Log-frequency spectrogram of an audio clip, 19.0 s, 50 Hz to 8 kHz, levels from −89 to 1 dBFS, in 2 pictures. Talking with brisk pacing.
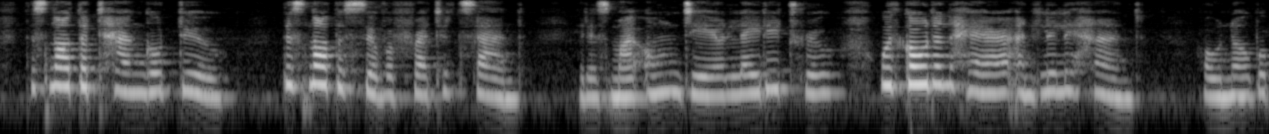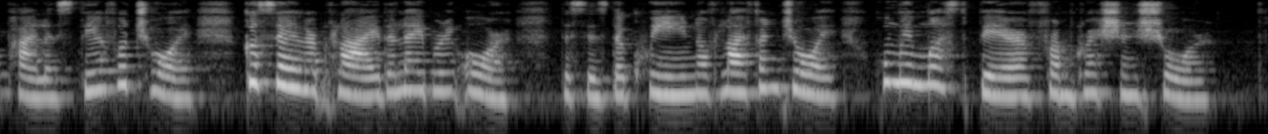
No: average, 160 wpm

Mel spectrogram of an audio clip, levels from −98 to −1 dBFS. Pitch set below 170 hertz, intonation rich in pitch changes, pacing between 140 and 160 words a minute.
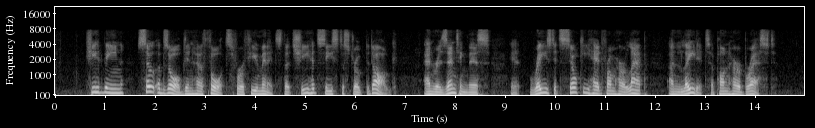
Yes: low, 135 Hz; wide, 7.1 semitones; average, 150 wpm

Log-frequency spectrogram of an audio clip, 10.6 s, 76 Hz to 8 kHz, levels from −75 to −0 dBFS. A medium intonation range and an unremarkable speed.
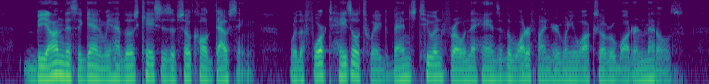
Yes: average, 3.1 semitones; average, 190 wpm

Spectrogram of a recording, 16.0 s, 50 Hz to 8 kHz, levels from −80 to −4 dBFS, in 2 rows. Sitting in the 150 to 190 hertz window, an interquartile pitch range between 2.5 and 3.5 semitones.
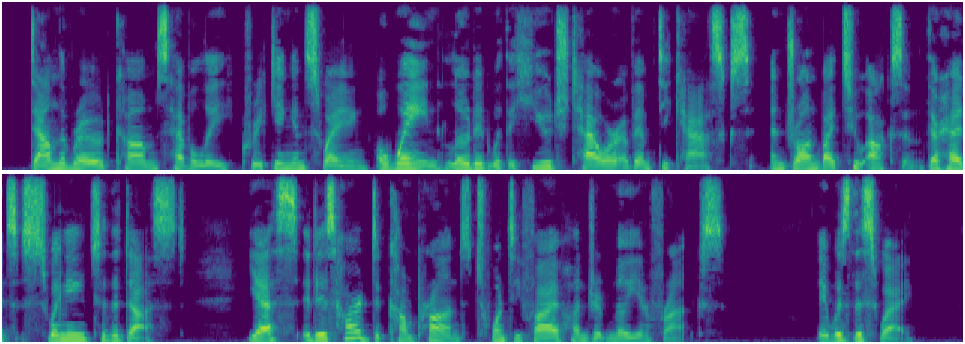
No: medium, 185 Hz; average, 3.9 semitones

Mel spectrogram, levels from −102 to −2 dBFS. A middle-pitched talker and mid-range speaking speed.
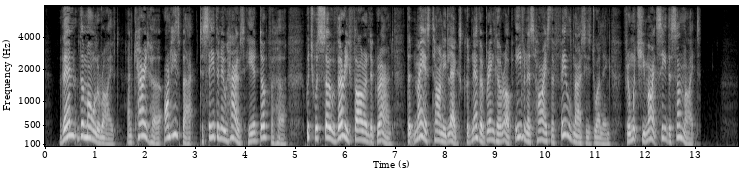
No: medium, 180 Hz; fast, 220 wpm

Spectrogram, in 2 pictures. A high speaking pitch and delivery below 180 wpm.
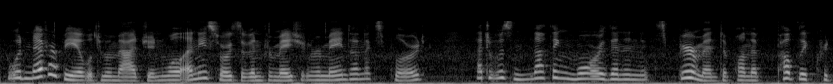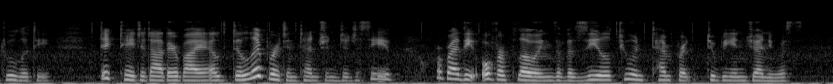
Yes: high, 200 Hz; average, 165 wpm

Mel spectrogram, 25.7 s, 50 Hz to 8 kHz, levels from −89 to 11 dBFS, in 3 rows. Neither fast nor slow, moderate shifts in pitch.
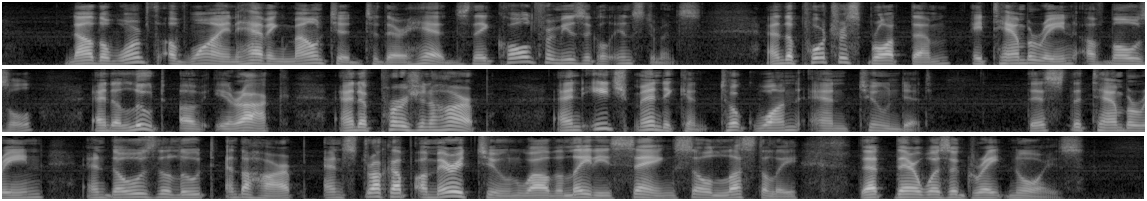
Yes: average, 160 wpm; average, 4.3 semitones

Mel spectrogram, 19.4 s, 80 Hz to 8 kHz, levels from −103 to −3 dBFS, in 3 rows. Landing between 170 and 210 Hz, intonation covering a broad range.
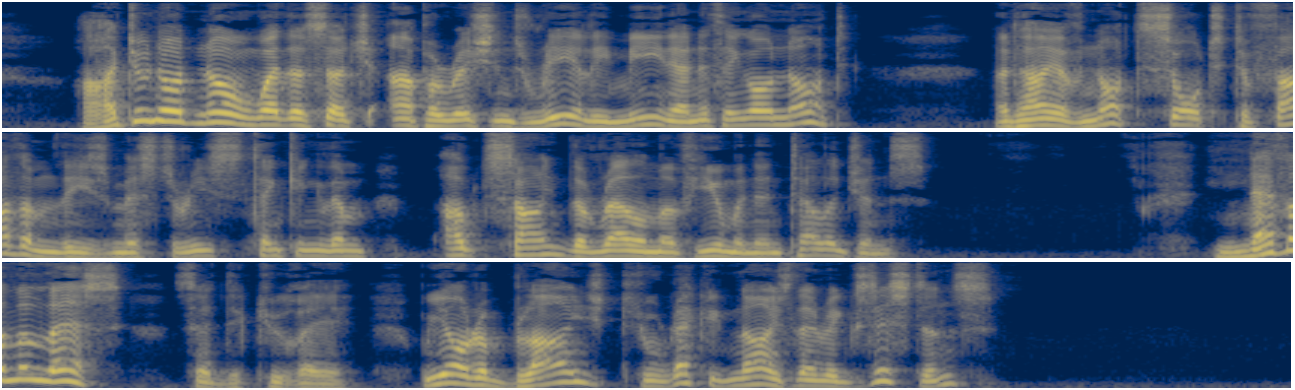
No: medium, 140 Hz; wide, 6.5 semitones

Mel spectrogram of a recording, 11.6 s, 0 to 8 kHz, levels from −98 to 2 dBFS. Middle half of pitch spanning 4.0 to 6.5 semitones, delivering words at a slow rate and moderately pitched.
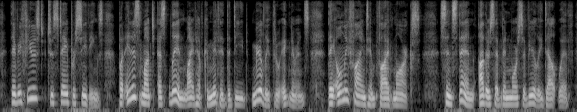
No: average, 5.3 semitones; average, 165 wpm; medium, 145 Hz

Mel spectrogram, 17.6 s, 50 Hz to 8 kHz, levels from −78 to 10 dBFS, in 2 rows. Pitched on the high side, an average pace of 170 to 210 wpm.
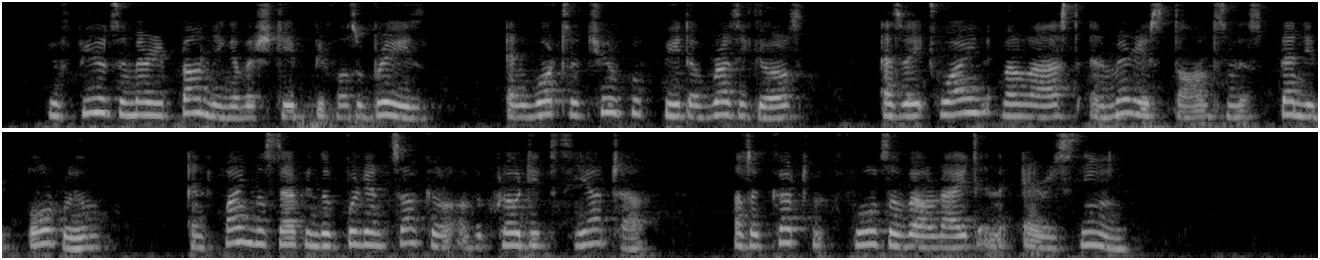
Yes: very high, 255 Hz; average, 180 wpm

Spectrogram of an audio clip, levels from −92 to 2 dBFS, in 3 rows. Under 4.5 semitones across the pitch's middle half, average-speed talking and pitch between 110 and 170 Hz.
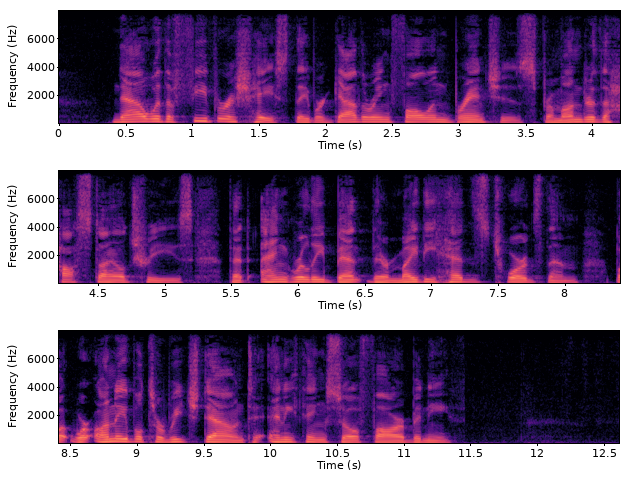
Yes: average, 3.1 semitones; average, 155 wpm; medium, 140 Hz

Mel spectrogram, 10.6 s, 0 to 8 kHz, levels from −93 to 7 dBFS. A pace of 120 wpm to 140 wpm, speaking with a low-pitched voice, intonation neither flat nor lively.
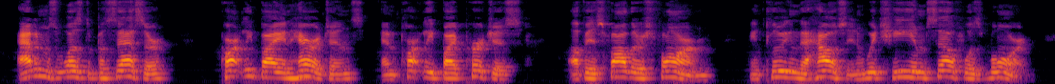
No: slow, 135 wpm; medium, 150 Hz; average, 4.2 semitones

